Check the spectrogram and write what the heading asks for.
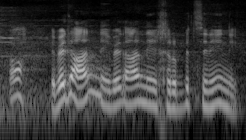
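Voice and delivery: loud high shouts to get away; panicked yelling. Real, not acted. Player shouting at Slendrina to stay away. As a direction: yell at her to back off. Fleeing monster in horror game.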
